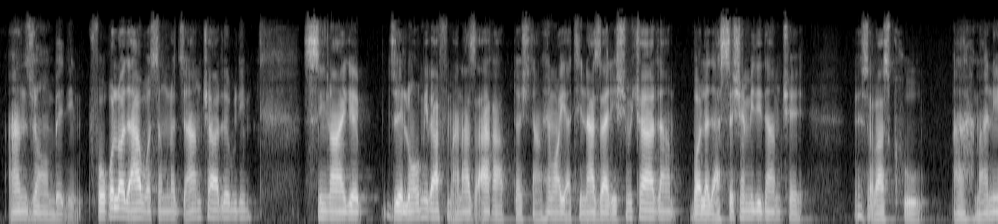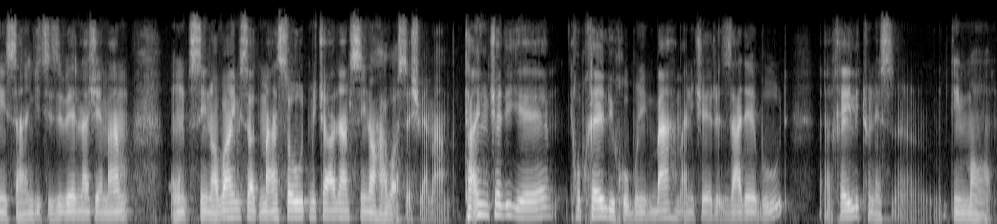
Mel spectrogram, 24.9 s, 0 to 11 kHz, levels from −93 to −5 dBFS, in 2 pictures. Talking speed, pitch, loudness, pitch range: 145 wpm, 100 Hz, -24 LUFS, 95-110 Hz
